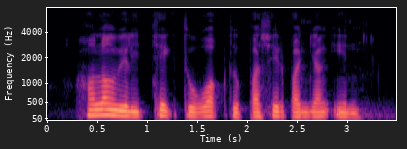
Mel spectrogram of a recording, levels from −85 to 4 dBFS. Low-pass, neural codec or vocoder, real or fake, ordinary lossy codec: 7.2 kHz; none; real; none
